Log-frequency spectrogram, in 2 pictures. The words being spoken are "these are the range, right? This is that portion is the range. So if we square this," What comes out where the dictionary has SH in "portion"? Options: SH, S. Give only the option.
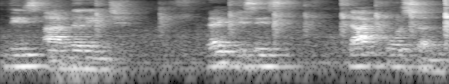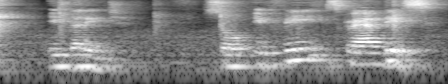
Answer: S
